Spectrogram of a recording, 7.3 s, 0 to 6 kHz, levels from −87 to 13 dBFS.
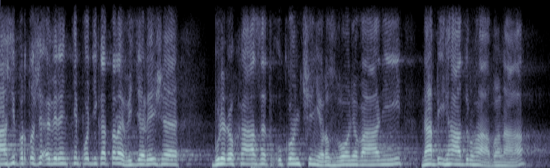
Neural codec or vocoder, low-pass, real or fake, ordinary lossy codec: none; 5.4 kHz; real; Opus, 16 kbps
